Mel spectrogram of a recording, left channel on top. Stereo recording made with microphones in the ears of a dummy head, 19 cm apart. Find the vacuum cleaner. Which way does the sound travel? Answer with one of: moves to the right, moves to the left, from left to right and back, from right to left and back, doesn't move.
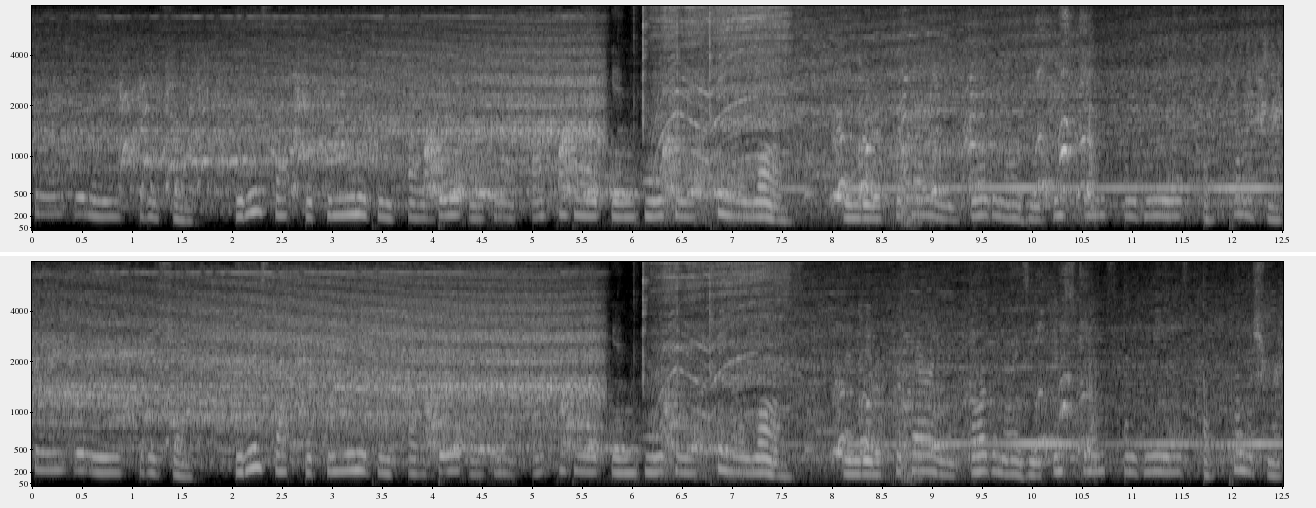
moves to the left.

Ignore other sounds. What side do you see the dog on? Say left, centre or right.
left.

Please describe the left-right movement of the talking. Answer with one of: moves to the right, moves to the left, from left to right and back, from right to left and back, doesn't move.
from right to left and back.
